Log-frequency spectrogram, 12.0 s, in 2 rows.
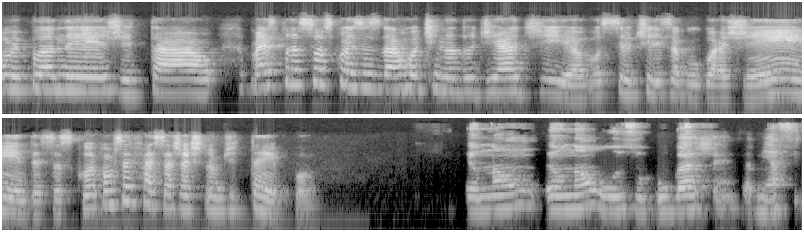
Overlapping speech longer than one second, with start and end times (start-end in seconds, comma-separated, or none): none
